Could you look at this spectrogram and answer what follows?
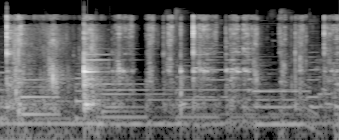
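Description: A spoon clinks and scrapes against a bowl while banana stem is mixed with spices. The contact sounds are close and irregular, with a few sharper knocks.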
